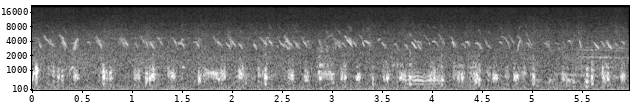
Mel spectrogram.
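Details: Hens and roosters clucking as a group, steady stream of short low clucks overlapped by faint high peeping, fairly even level throughout.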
